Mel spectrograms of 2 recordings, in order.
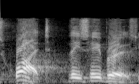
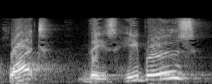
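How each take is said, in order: First: Said in the usual way. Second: Stunned, slow, rising "What? These Hebrews?"; as if the words just left them, slow and incredulous; speechless disbelief. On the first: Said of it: "The expression they use here is". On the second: Acted. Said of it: "Or maybe their speech just left them".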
